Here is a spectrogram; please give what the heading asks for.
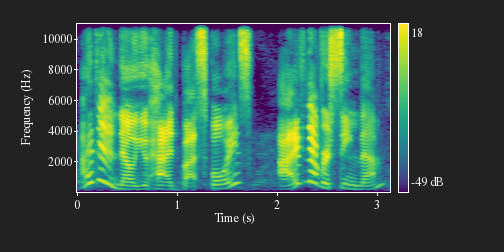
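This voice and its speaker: Woman acting a very high, bubbly young investigator. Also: wildly swooping pitch, moderate pace, pushed and bright, exaggerated voice. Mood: puzzled. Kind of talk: comedic audio drama acting.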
